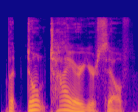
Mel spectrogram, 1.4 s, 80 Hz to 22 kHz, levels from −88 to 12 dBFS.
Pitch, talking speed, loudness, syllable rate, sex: 110 Hz, 175 wpm, -18 LUFS, 4.4 syllables/s, male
